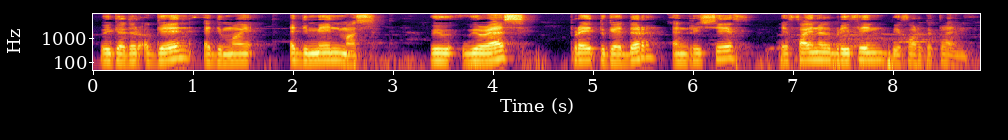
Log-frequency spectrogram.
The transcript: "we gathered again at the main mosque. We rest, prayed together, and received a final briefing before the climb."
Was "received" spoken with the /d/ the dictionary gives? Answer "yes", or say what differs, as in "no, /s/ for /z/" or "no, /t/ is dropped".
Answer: no, /d/ is dropped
